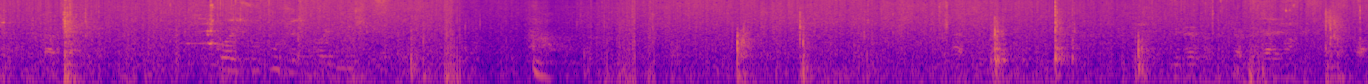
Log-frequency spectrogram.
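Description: Small objects clatter and click.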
